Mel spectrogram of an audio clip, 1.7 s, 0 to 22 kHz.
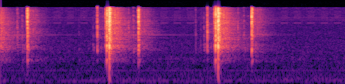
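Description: An HFC M190 airsoft pistol dry-fired up close gives two crisp snapping pairs, each a light click followed by a sharper snap, about half a second apart.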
